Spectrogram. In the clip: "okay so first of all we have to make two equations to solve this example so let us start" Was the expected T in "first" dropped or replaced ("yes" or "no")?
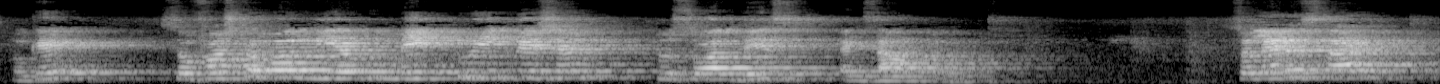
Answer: no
